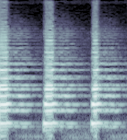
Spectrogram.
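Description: Three short bright honks about half a second apart, each clear and strong, so the horn is working properly.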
